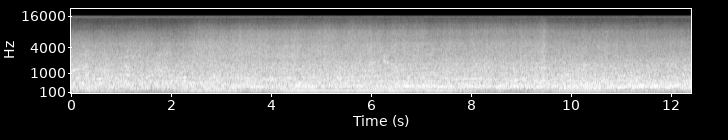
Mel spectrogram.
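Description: Steady rush of water with a low engine drone underneath, as heard aboard a small boat running alongside a ship, with faint voices in the background.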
